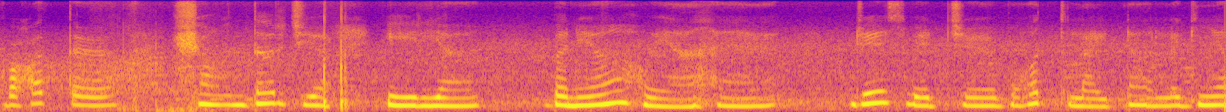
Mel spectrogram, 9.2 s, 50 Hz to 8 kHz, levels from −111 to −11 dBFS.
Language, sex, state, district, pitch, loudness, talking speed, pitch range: Punjabi, female, Punjab, Kapurthala, 230 Hz, -16 LUFS, 80 wpm, 220-255 Hz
